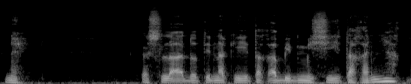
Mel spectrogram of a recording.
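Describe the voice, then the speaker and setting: A man's voice: deep voice, measured pace, breathy edge. A man acting as an earnest working husband in an Ilocano radio drama. He speaks with an Ilocano accent, in the plain dramatic style of a serial. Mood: weak, plaintive. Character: hardworking married man, earnest friend, hospital patient.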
